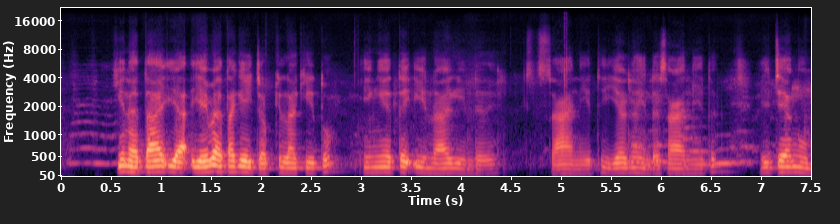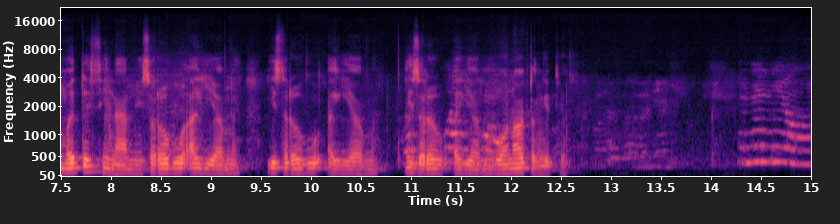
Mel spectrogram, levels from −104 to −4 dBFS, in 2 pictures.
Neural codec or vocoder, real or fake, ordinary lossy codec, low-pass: autoencoder, 48 kHz, 128 numbers a frame, DAC-VAE, trained on Japanese speech; fake; none; 19.8 kHz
